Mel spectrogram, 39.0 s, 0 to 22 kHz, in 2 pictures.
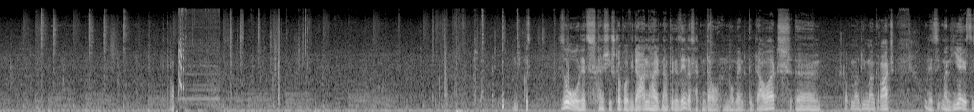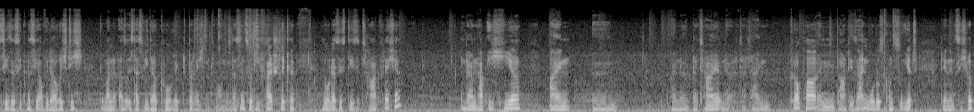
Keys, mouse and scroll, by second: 1.3 click, 4.6 click, 8.1 click, 16.3 click, 22.9-23.3 scroll up 2, 23.6 scroll down 2, 24.1-26.4 middle drag, 29.5 click, 36.3 click.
